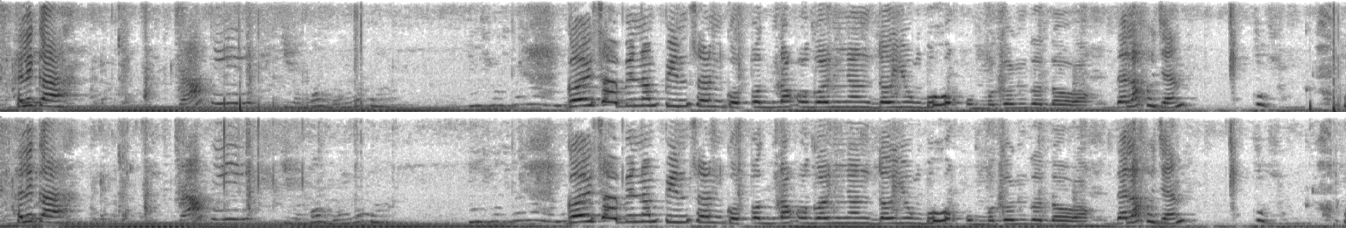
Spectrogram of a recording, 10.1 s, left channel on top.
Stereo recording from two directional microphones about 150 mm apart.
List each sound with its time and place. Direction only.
0.1 s a child's voice: 25° left (ahead or behind)
0.3 s bathtub: 40° left (ahead or behind)
4.3 s a sound: 10° left (ahead or behind)
7.5 s a child's voice: centre (ahead or behind)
